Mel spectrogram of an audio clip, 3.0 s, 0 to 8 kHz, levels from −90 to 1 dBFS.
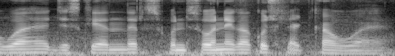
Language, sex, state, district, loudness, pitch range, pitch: Hindi, male, Uttar Pradesh, Lucknow, -18 LUFS, 115-125 Hz, 120 Hz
